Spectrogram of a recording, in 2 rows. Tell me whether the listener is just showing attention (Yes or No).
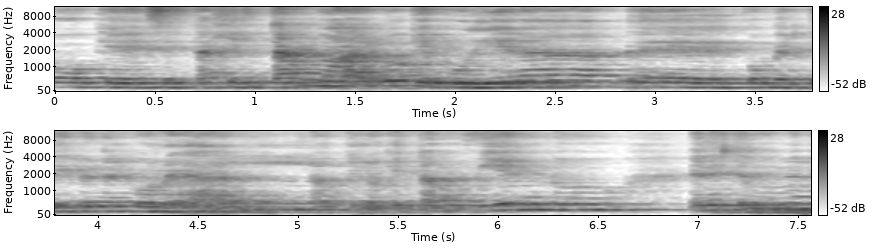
No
